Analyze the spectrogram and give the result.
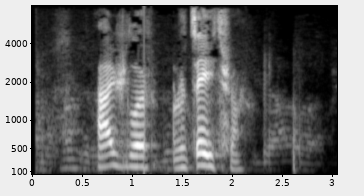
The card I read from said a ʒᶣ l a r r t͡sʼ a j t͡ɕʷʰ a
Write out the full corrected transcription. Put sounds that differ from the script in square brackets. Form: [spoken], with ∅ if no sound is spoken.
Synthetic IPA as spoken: a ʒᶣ l a r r t͡sʼ [e] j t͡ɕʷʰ a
